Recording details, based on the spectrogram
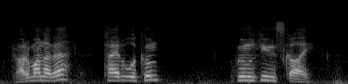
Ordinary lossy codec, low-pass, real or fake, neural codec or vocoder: none; none; fake; codec, 16 kHz, 0.3 kbps, FocalCodec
